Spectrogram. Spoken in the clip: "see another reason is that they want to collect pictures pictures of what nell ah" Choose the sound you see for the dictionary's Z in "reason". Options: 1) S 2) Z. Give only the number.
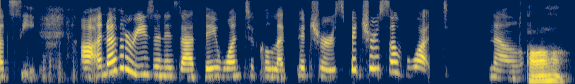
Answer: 2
